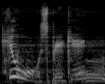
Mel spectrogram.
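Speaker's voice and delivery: put-on old-timey announcer voice. Retelling a phone call to a flight instructor, in Q's 1920s-commercial voice. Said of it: "this voice comes down the phone like".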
